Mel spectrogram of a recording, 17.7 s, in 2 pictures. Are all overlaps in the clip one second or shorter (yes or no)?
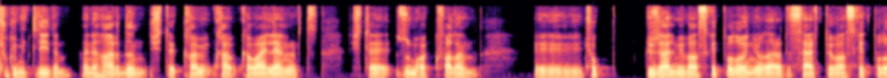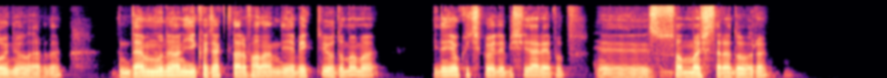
no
